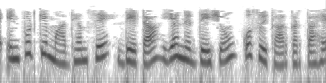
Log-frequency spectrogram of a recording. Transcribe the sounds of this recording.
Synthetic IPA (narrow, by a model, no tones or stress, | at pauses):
ʔɪ̃mpʊʈkemaːd̪ʱjəmseɖeːʈajanɪɾd̪eːʃõkoswiːkaːɾkɐɾt̪aɦɛː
